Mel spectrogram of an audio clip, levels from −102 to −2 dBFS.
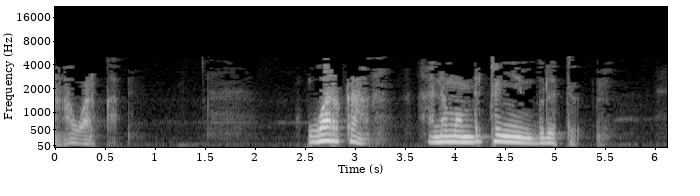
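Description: A speech recording that was likely squeezed through a very low-bitrate MP3 encode, consistent with roughly 16 kbit/s, and then saved again as a much larger MP3 is a case of low-bitrate audio saved at a high bitrate. The second encode cannot restore what the first discarded. Throughout the clip nothing is present above 5.1 kHz, so consonants sound dull and muffled, and the smeared, watery texture left by the first encode remains audible despite the generous file size.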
